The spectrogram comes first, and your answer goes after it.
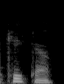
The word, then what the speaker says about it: Kika: I wish I got to see more of the Kika. That's how you pronounce it now, apparently.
